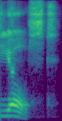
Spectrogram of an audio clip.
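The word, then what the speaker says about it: Johst: Hans Yoast, that is spelled jo failed Nazi playwright said that whenever he heard the word culture, he reached for his revolver.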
